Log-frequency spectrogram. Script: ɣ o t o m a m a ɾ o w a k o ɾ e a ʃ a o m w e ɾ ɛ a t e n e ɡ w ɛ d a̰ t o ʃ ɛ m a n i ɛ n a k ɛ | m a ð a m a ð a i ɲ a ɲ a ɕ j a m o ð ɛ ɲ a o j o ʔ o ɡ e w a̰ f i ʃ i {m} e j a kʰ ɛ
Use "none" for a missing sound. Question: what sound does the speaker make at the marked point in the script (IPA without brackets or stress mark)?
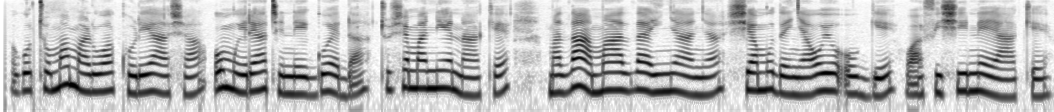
n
